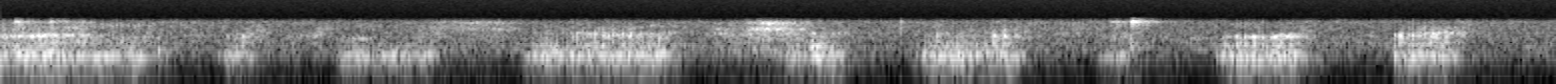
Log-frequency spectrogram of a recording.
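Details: Dogs, a Poodle and a Dobermann, playing tug of war: a run of low, rough growls in short bursts, roughly one every half to one second, with brief gaps between.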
